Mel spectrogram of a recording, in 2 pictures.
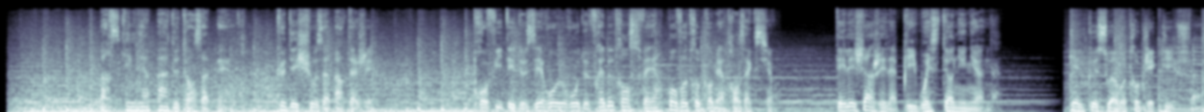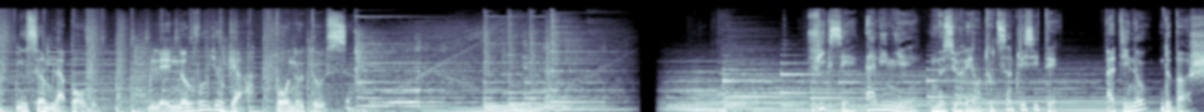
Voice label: commercial tv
